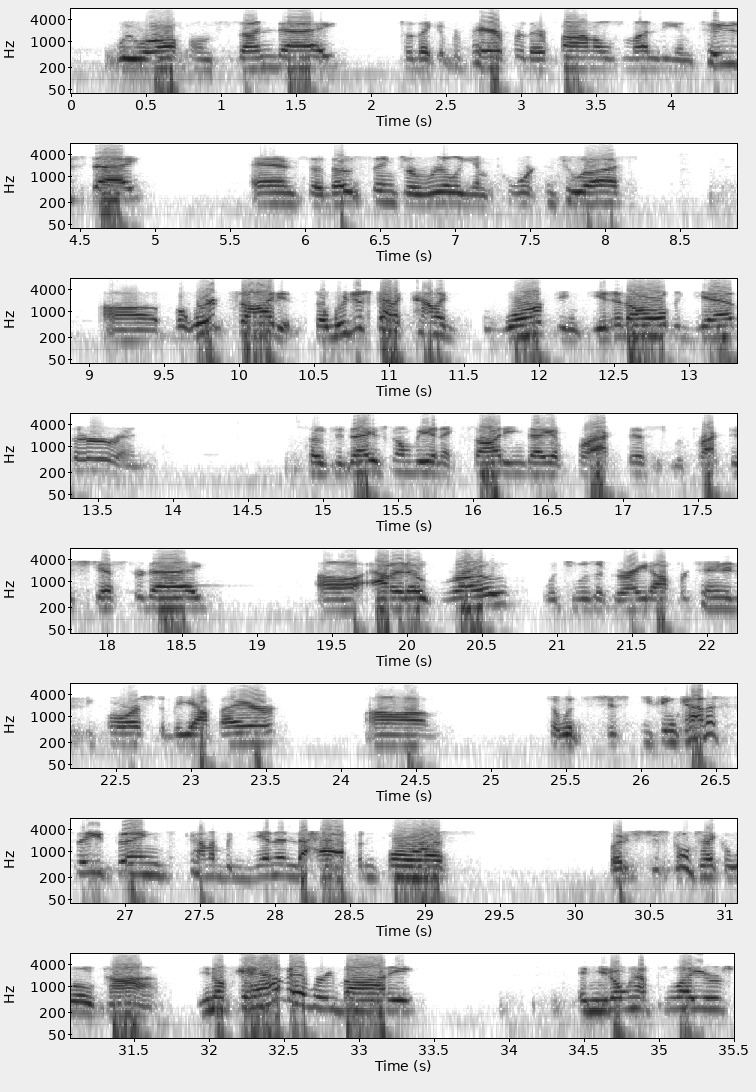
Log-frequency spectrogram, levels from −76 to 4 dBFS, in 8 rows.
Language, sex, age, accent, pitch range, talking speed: English, female, 50-69, American, 185-240 Hz, 185 wpm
